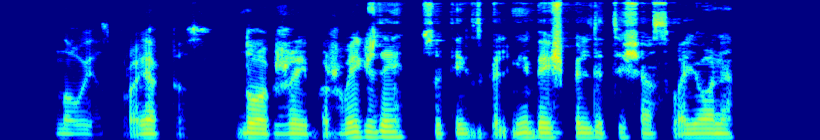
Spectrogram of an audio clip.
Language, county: Lithuanian, Šiauliai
